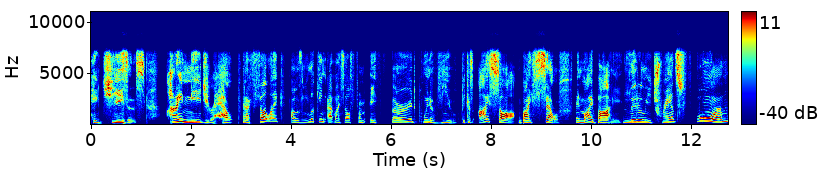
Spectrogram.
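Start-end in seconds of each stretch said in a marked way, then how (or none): 0.0-3.0 hard-pushed, forceful, insistent, aggressive delivery. Retelling saying a prayer for help one more time: retelling an aggressive plea. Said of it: "I said it aggressively".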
